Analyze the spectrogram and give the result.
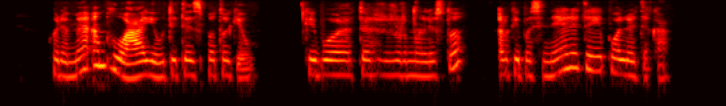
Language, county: Lithuanian, Alytus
